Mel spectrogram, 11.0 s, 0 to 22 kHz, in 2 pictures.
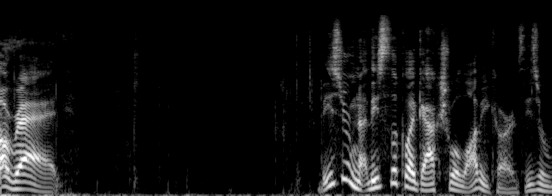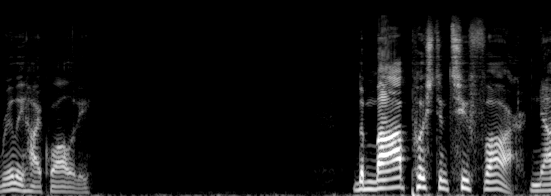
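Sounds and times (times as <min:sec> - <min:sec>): card and packaging rustling: 0:00.0 - 0:04.1.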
